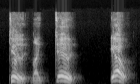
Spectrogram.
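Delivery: put-on manly, dude-bro delivery. Telling Mike about a confusing conversation, imitating someone in a put-on manly voice. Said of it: "manly voice".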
